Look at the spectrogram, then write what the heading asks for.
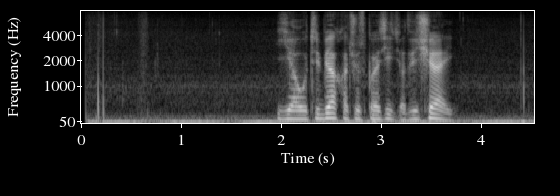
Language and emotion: Russian, angry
